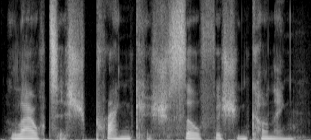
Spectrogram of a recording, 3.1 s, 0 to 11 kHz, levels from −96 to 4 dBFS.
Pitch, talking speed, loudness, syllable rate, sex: 140 Hz, 95 wpm, -21 LUFS, 3.3 syllables/s, male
